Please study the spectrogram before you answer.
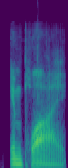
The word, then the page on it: imply: American English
